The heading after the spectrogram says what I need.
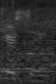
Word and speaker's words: Circe: Yes, it seems her name is Search Lunarlight. What the fuck kind of fucking name? Search Lunarlight? What in the Baldur's Gate is that? Bro? No, you're saying it wrong. It's Circe.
